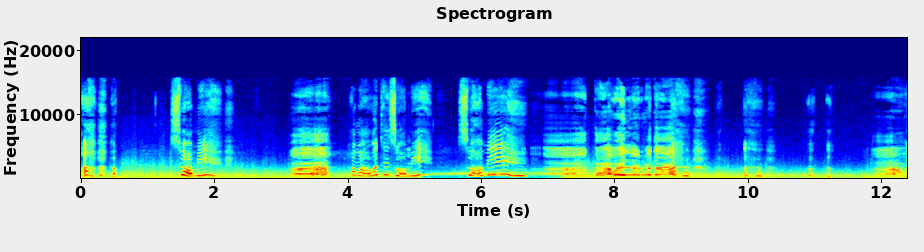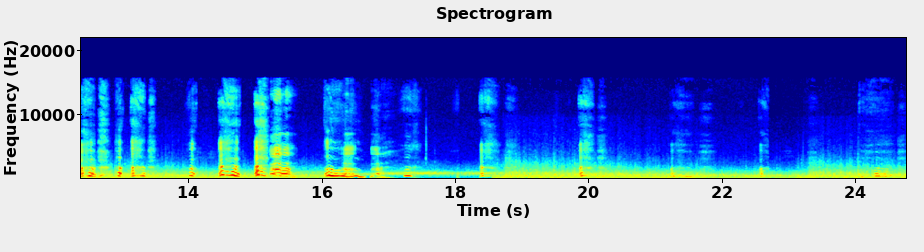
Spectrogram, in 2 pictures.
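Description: Wind howls steadily.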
